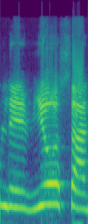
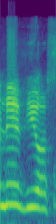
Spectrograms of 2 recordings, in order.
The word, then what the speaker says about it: Leviosa: No se dice así. Es Wingardium Leviosa, no Leviosa.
